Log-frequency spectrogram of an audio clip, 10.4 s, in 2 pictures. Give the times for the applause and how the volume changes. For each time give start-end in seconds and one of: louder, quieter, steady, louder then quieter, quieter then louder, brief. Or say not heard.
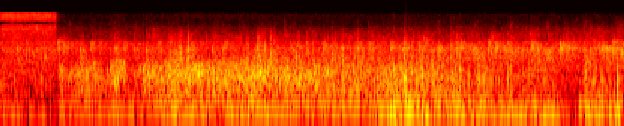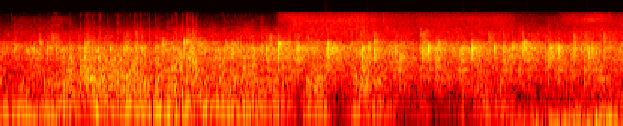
0.0-10.3 louder.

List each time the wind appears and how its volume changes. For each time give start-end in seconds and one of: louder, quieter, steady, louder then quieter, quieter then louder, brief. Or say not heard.
0.0-10.3 quieter.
